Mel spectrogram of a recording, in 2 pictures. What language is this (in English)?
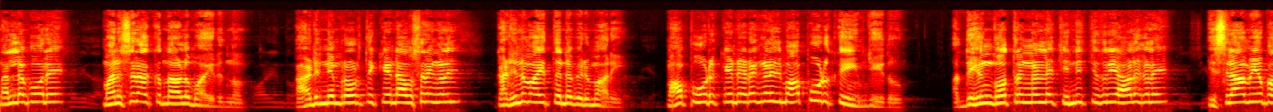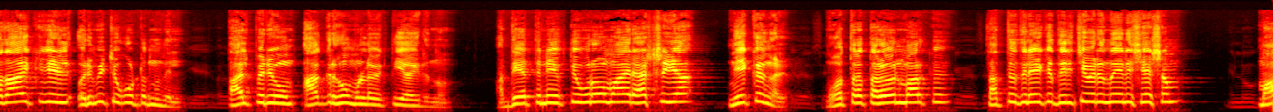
Malayalam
